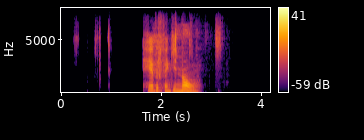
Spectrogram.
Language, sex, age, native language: Icelandic, female, 20-29, Icelandic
